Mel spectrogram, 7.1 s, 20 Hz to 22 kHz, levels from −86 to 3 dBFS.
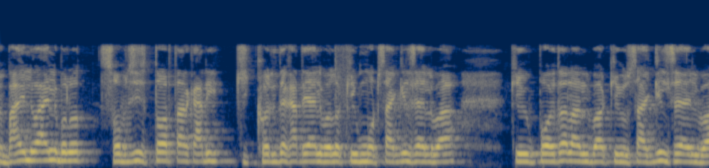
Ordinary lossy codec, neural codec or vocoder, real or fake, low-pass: none; none; real; 7.2 kHz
